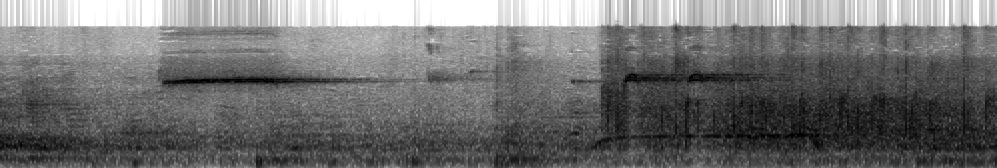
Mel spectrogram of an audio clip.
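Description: A referee's whistle blows once, about a second in, a steady high blast lasting under a second. From about four seconds a burst of clapping and cheering starts with a short high call, with many quick claps that carry on.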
